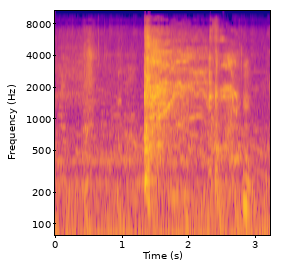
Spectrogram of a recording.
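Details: A child imitates his father's cough in the hospital; imitated cough.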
